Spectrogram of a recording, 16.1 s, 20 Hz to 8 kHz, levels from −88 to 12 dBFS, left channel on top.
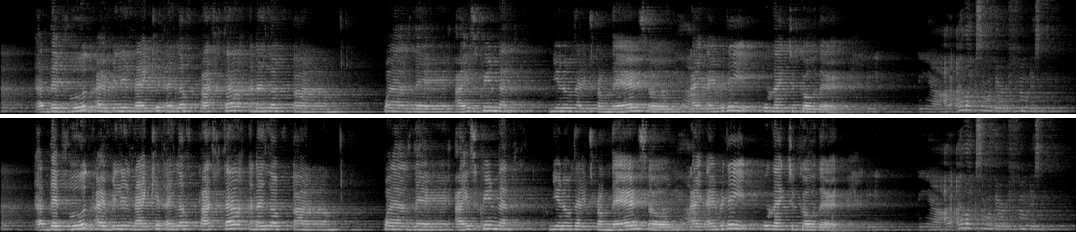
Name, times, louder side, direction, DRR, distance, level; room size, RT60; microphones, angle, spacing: voice 1, 0.5-5.1 5.8-7.8 8.2-12.8, right 2 dB, 75° right, 4 dB, 1.8 m, -22 dB
voice 2, 9.9-10.5 13.0-13.2 13.8-15.6, right 1 dB, 10° right, -1 dB, 2.8 m, -32 dB
24.5 x 20.5 x 8.1 m, 2.3 s
head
